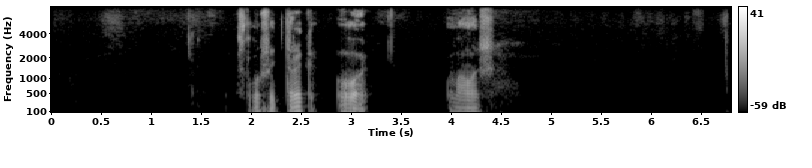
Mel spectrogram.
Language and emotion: Russian, neutral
